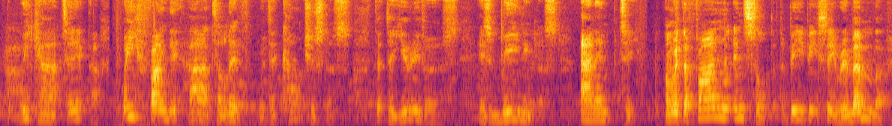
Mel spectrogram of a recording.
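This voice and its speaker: A man's voice: a little high, darkish tone. A man with a Northern English accent acting in a radio play as an argumentative, wry, emphatic rugby fan. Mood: bitter. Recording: echoey room.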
